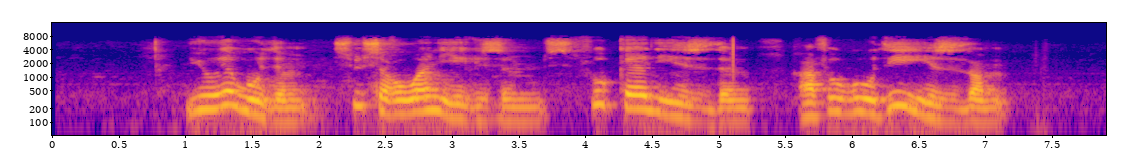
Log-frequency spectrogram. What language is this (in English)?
Kabyle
